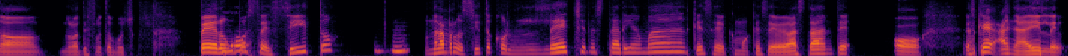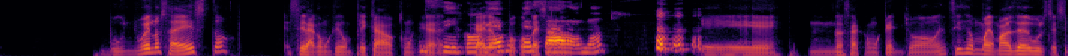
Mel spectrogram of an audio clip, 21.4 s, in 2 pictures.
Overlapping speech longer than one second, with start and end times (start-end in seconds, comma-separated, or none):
15.0-16.5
